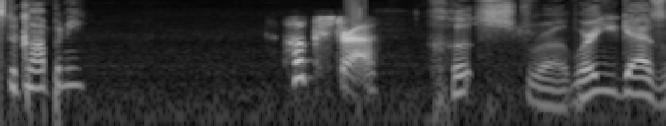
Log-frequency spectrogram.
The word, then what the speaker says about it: Hoekstra: So, how you pronounce the company? Hoekstra.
